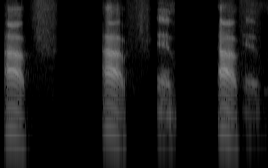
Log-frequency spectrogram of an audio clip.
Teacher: এপের উচ্চারণ এপ না হয়ে অ্যাফ, উপরের উপরের দাঁত নিচের ঠোঁটে এসে কামড় লাগবে, সাউন্ডটা এপ না অ্যাফ, অ্যাফ, অ্যাফ, রাইট।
